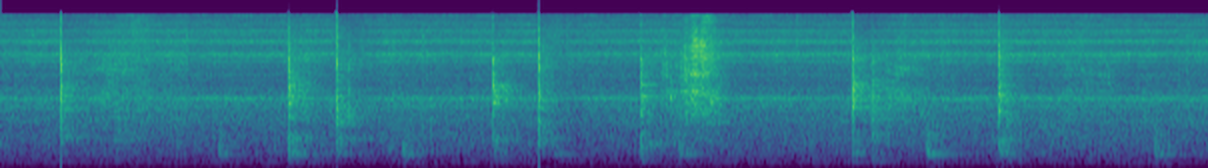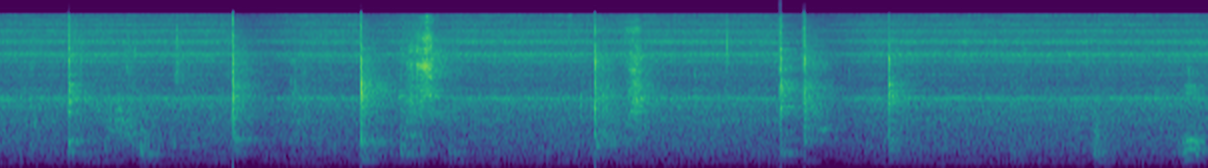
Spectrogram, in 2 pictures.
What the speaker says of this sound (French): On va remuer un peu.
